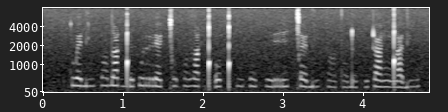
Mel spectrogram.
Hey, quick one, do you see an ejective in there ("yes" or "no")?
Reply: yes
